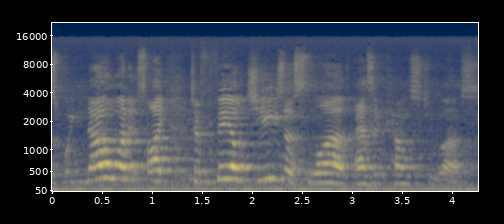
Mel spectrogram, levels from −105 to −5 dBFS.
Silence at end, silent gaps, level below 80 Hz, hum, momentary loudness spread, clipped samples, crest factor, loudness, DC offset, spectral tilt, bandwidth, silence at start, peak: 0 s; none; -50 dBFS; 60 Hz at -50 dBFS; 14 LU; under 0.1%; 20 dB; -33 LUFS; under 0.1%; -3 dB/octave; 15.5 kHz; 0 s; -12 dBFS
